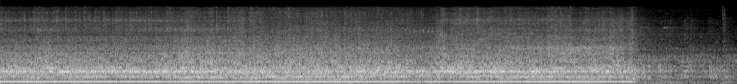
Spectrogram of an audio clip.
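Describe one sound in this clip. A drill press whirs loudly as it bores into wood.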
